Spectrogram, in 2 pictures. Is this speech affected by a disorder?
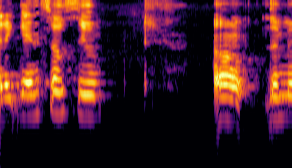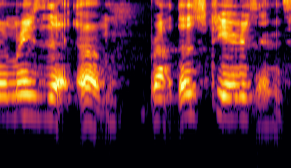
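Yes: brain injury.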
